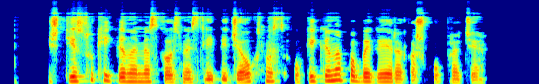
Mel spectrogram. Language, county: Lithuanian, Marijampolė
